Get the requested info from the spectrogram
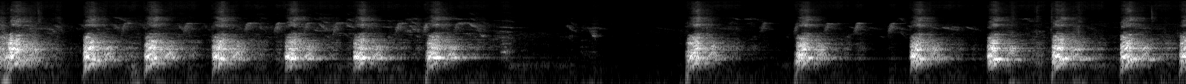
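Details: Leo, a pet German Shepherd, barking indoors before the unboxing of a sealed parcel bought for his health: loud, harsh barks in quick runs of about six, a pause of near two seconds, then another run.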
